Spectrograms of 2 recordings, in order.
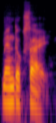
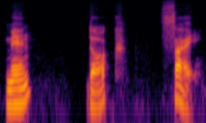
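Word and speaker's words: めんどくさい: So yeah, let's practice how to pronounce mendokusai. Men, M-E-N, men. Dock, D-O-C-K, dock. Sai, S-I-G-H, men, dock, sai.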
